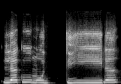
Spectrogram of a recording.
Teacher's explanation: الف کے برابر لمبا کریں گے، لکم الدین، یہاں پہ دیکھیں میم کو ہم نے دال کے ساتھ ملا دینا ہے، حمزۃ الوصل ہمارا ڈراپ ہو جائے گا · ساتھ ملا دینا ہے، حمزۃ الوصل ہمارا ڈراپ ہو جائے گا، لام یہاں پر لام شمسیہ ہے، اس کو ہم ادا نہیں کریں گے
